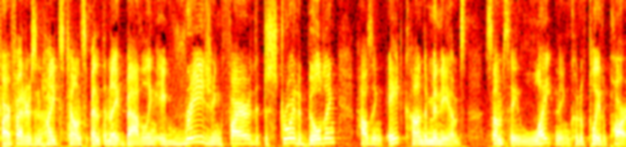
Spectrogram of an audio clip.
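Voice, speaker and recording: A woman's ordinary speaking voice, medium in pitch, with an American accent, lively intonation and a moderate pace. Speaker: news anchor and reporter. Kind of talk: TV morning news anchor delivery. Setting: broadcast studio.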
